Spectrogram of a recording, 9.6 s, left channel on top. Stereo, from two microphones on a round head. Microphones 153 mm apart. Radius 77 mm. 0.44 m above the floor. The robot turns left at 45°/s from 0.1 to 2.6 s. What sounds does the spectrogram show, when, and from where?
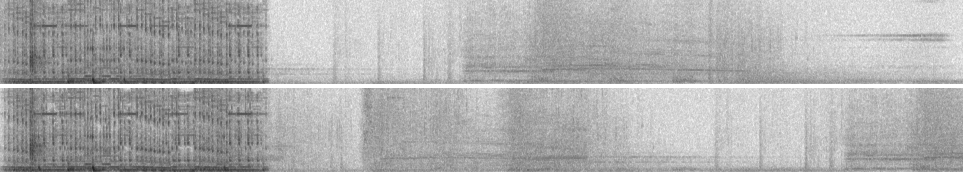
0.3 s a finger snap: centre (ahead or behind), 0.6 m; by 0.5 s 5° right (ahead or behind), 0.6 m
